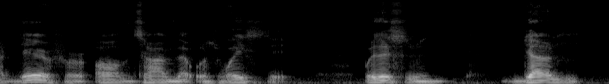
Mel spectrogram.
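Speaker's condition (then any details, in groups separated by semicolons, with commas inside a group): Slurred speech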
